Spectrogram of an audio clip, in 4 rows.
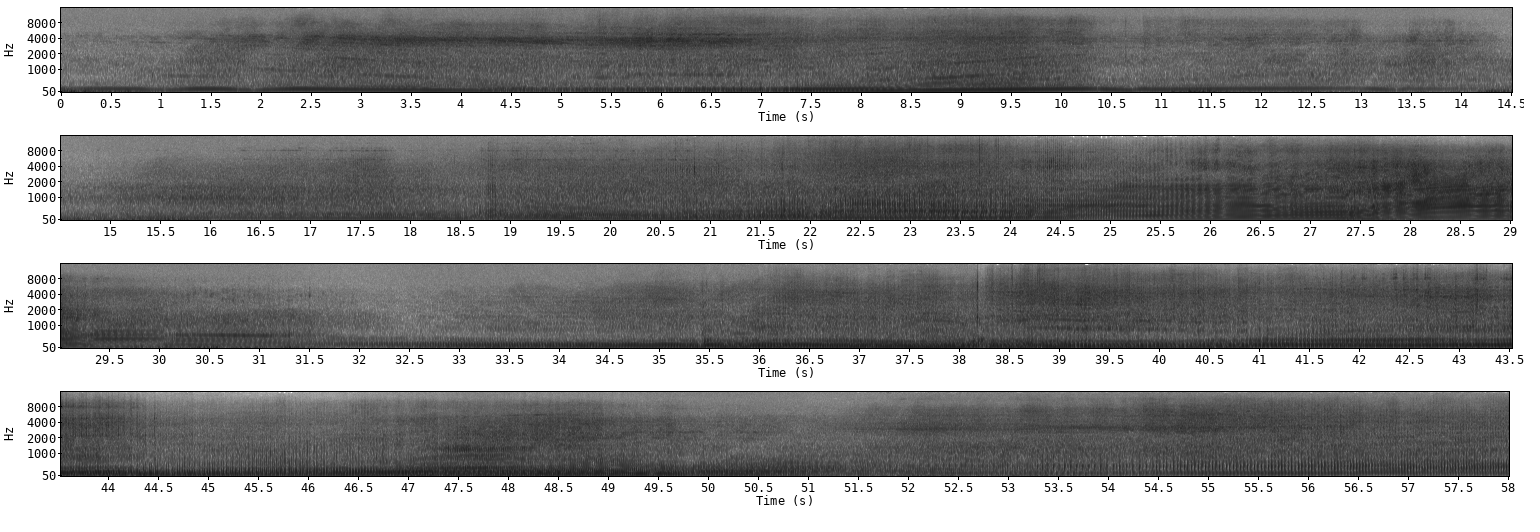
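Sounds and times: motorcycles passing: 0.0s - 58.0s
motorcycle engine at low revs: 17.6s - 33.9s, 35.0s - 58.0s
motorcycle engine revving hard: 36.0s - 51.4s.

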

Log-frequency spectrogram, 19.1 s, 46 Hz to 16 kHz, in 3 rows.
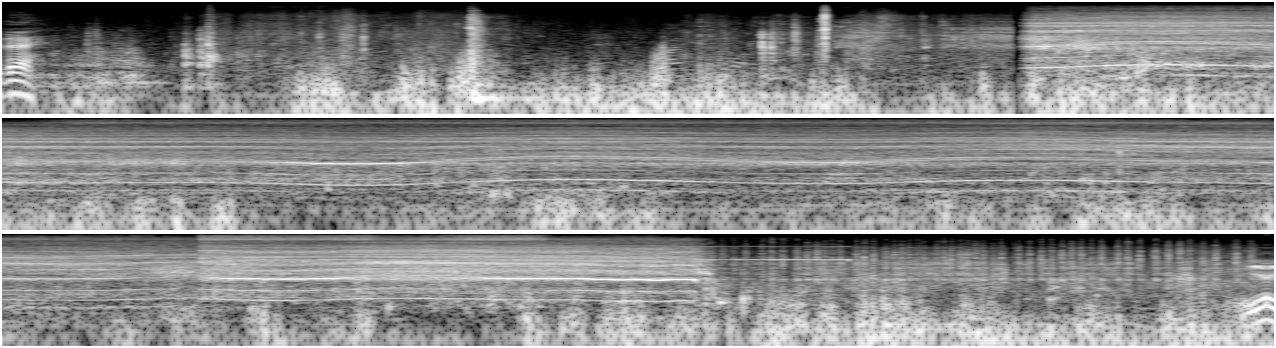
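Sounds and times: wind: 0.0s - 19.0s
electric fishing reel whine: 5.1s - 18.6s.

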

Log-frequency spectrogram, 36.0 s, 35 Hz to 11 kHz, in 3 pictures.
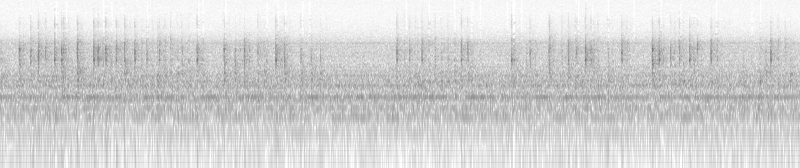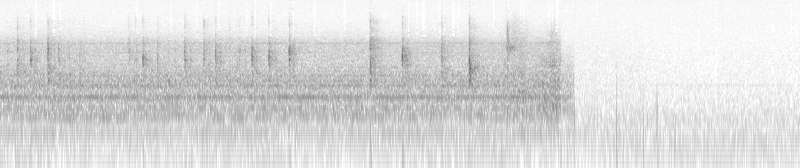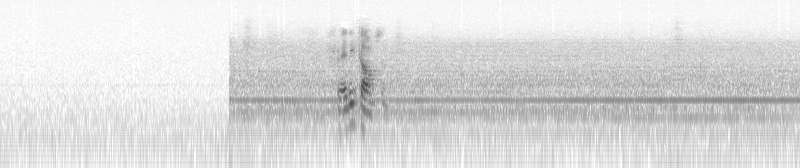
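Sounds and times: steady hum with low tone: 0.0s - 36.0s
rapid light clicks: 0.3s - 4.9s, 5.9s - 10.8s, 11.4s - 13.2s, 13.9s - 16.5s.

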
